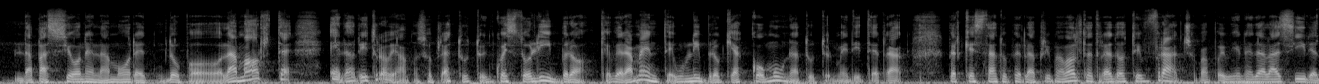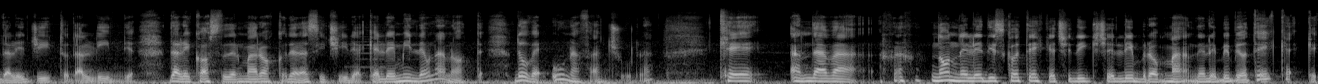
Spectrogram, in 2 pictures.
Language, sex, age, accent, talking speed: Italian, male, 50-69, native, 160 wpm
